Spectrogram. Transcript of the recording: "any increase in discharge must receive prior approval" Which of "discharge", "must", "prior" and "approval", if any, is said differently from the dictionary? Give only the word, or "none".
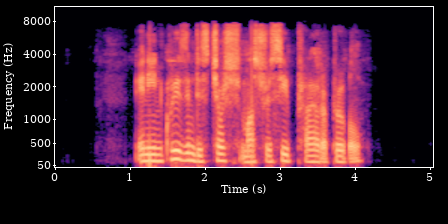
discharge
